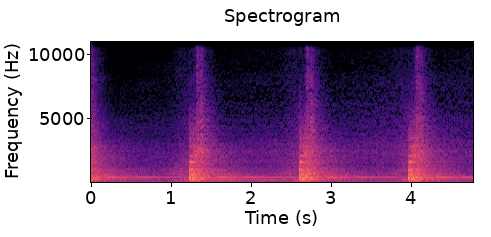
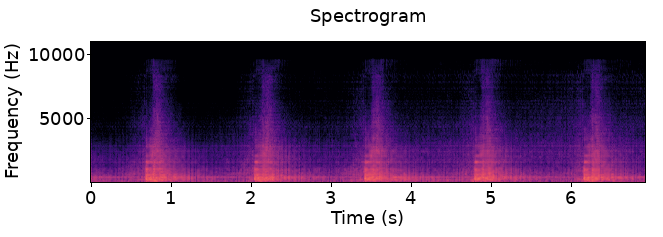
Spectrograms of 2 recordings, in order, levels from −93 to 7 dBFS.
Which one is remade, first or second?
second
